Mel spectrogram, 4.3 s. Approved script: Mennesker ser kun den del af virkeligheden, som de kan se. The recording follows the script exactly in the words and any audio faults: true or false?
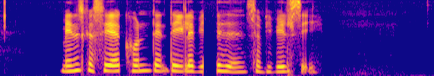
false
